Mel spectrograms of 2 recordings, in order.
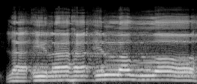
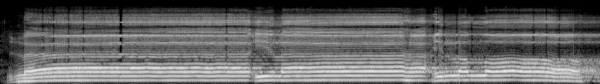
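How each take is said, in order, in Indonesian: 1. Vokal pada 'la' dibaca pendek. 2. Vokal pada 'la' dibaca panjang. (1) "Lamnya mestinya dibaca mad, tapi dibaca pendek" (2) "Kalau baca la ilaha illallah yang benar begitu tuh"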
